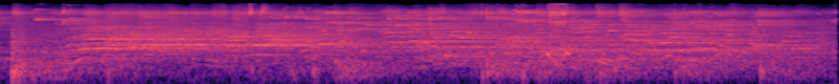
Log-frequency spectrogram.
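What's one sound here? Spectators shout and cheer in a gym.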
